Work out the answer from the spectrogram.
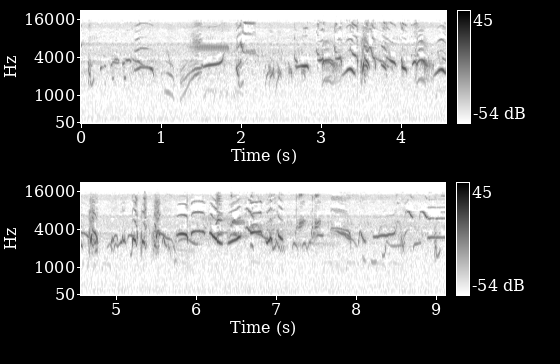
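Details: Oriental magpie-robin, a wild and very fierce bird answering a lure set in a new field, pours out a dense, fast jumble of chirps, swoops and twittering whistles.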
